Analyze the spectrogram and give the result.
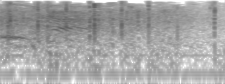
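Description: An audience breaks into a brief round of applause, a dense patter of many hands clapping at a steady level, with a few sharper individual claps standing out and faint voices mixed in.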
